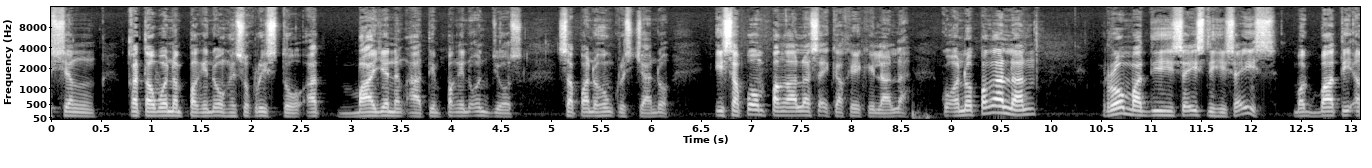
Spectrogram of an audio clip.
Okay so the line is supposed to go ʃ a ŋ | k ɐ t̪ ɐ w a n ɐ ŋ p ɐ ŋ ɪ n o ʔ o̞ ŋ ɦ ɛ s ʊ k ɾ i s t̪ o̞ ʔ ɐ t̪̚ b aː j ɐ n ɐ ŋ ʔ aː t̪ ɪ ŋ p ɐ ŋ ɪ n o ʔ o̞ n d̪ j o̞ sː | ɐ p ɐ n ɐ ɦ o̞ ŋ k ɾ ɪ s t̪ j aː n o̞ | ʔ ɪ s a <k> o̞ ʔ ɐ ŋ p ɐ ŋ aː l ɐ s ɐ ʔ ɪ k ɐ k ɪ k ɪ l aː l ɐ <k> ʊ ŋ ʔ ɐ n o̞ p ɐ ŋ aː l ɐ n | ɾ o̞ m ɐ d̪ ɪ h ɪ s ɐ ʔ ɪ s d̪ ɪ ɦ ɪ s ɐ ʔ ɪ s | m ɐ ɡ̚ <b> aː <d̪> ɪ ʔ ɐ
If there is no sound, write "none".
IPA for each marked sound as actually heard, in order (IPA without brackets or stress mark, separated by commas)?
p, k, b, t̪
